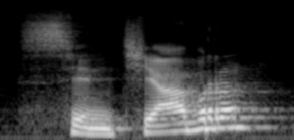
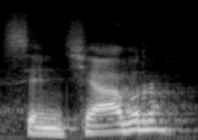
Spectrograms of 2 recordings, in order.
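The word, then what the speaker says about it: сентябрь: La série se prononce quasiment de la même façon. Sentiabr. Octiabr. Ok? Sentiabr.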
